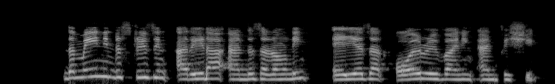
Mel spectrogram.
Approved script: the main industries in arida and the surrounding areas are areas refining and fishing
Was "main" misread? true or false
false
